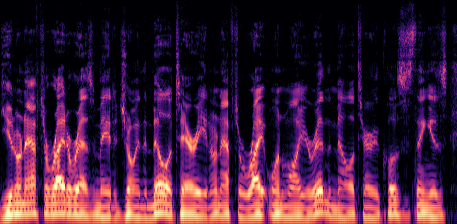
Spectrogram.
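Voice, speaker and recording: Fairly even in intonation and fairly low in pitch, a man speaks on a very clean recording with a silent background. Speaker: radio host for a veterans outlet; military veteran. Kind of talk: interview. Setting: studio.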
